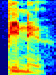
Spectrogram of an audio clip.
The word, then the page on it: Pinw: Apatani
